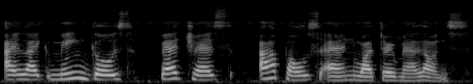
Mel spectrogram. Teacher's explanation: the rising juncture here is after each fruit in the list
